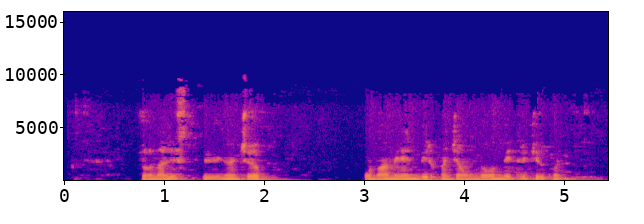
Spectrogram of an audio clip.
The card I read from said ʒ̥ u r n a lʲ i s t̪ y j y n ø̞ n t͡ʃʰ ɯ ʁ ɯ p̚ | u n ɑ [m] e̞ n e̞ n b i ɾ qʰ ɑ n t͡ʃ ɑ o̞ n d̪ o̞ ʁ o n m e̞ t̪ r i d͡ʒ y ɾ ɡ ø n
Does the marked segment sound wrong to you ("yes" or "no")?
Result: no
